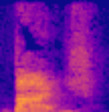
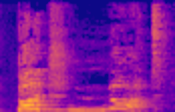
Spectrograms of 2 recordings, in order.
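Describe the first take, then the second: First: One forceful falling command, like a tempter; commanding fiend. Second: High, loud counter-order; protesting conscience. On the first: Fiend tells servant to go, forceful order. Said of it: "says the fiend". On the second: Conscience contradicts the fiend, high protesting. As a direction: sing out a high-pitched objection. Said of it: "says the conscience". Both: Acted.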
